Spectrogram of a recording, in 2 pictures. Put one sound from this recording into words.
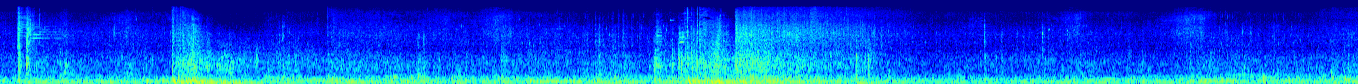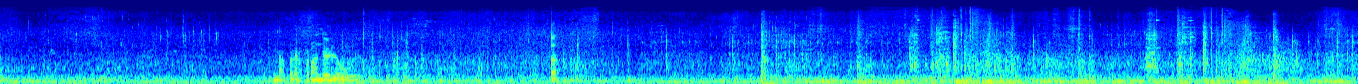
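Heavy waves surge and crash around a ship.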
